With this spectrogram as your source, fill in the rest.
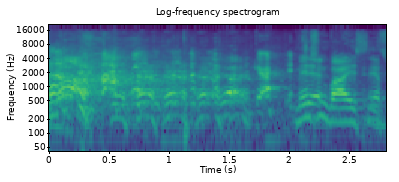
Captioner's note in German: Lachen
